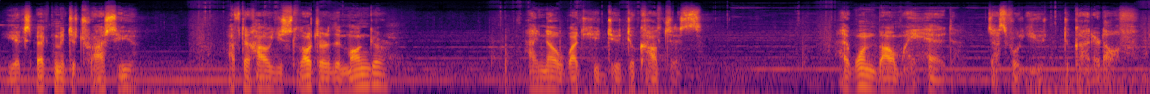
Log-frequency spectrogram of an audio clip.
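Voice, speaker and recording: A man voicing a proud, embittered Spartan politician in a video game, speaking in a grave, measured way. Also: low voice, steady tone. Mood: bitter, proud. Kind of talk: dramatic video game dialogue. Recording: game soundtrack music behind the voice. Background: music.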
